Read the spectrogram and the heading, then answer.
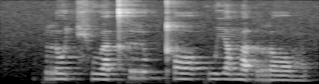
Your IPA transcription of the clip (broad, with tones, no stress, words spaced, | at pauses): proː˦˥t͡ɕʰu˨˩a̯ kʰru˥˩k̚tʰɔː˧ kwi˧a̯ma˨˩ʔrɔː˨˩m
